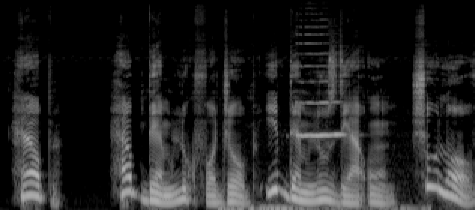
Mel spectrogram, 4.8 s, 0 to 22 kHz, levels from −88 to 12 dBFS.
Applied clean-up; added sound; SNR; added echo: none; Squeak / Screech; 7 dB; none.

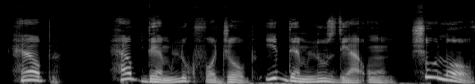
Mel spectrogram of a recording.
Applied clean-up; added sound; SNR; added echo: neural mask model Resemble Enhance denoiser.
